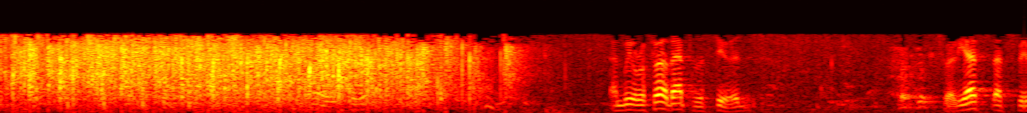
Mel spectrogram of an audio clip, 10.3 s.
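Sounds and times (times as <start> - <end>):
audience applause: 0.0 - 5.5
speech: 6.3 - 7.7, 9.0 - 10.2.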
